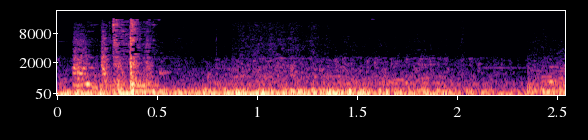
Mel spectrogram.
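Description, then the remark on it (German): A taxi rolls slowly along a road with many potholes toward Namuongo in East Africa, a steady low engine rumble with a few brief bumps and rattles early on, with no one talking. “Es geht nur langsam voran. Die Straße hat eine Menge Schlaglöcher.”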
